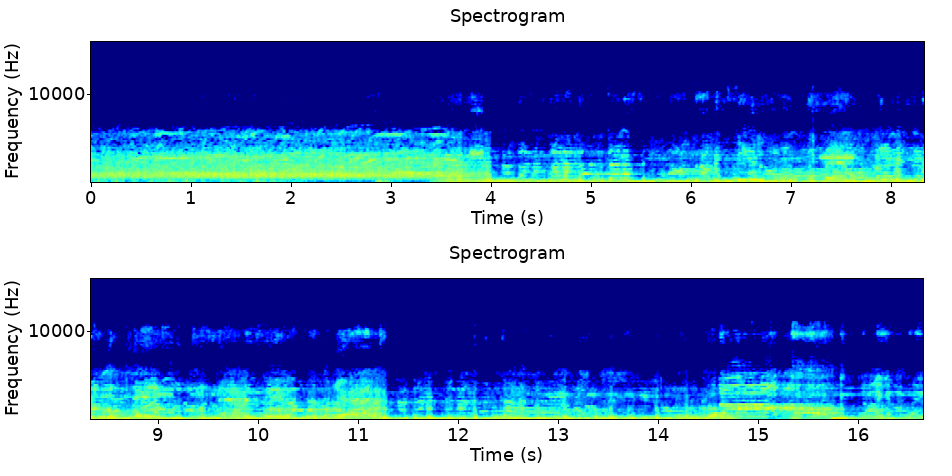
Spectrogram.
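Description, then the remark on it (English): A large crowd cheers and clamors at the CBN roadshow arriving at NTR Square in Vijayawada, Andhra Pradesh, as night falls, in a loud, continuous wash of voices over a low rumble, preceded by a few seconds of tonal, music-like sound. “The crowds less frenzied than at Jagan's rallies, but large in size.”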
